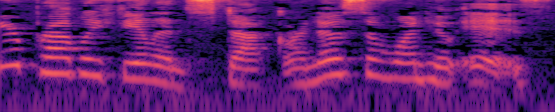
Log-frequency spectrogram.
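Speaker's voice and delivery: TV-ad commercial announcer voice. Retell what he says after the link about feeling stuck, in a commercial announcer voice. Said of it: "pretending like he's in a commercial".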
